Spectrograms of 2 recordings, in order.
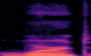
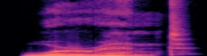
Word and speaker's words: weren't: The trick is to not break it into 2 syllables. Do not say, weren't. Compress it. It is one quick sound.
